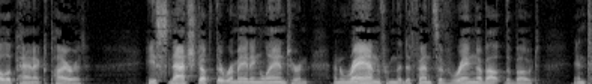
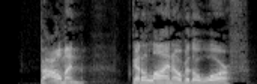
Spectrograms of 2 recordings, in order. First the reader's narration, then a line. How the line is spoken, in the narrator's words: shouted Hereward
